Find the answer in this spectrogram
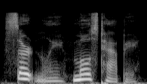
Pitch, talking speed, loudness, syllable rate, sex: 180 Hz, 120 wpm, -17 LUFS, 4.7 syllables/s, female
